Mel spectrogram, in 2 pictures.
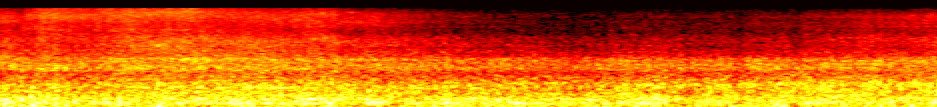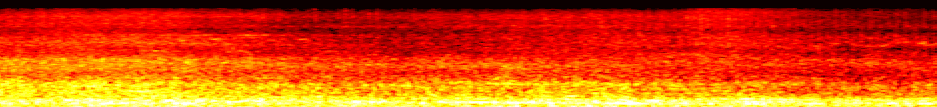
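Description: A train rumbles past close by, its wheels clattering on the rails.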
